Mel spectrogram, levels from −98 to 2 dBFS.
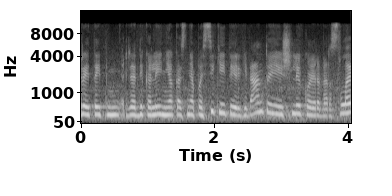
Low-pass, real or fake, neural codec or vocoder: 10.8 kHz; real; none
